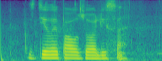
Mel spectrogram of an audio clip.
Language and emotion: Russian, neutral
